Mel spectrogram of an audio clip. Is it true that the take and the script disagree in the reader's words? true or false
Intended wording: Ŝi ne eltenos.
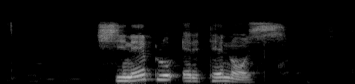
true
